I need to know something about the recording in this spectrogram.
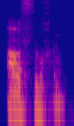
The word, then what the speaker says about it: aussuchen: Make sure to emphasize the prefix, because it's a separable verb. Aussuchen.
